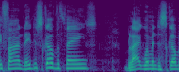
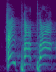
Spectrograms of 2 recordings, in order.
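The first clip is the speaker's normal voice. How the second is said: put-on high squeaky kid voice calling out to grandpa; bright piping call of a small child; 13 semitones higher than usual. Little grandkid greeting grandpa with a high call. Kids calling him names.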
